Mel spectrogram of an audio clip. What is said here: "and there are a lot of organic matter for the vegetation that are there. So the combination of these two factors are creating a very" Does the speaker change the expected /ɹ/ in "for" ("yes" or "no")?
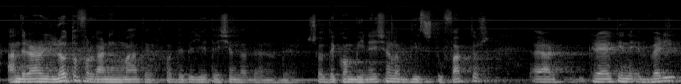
no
